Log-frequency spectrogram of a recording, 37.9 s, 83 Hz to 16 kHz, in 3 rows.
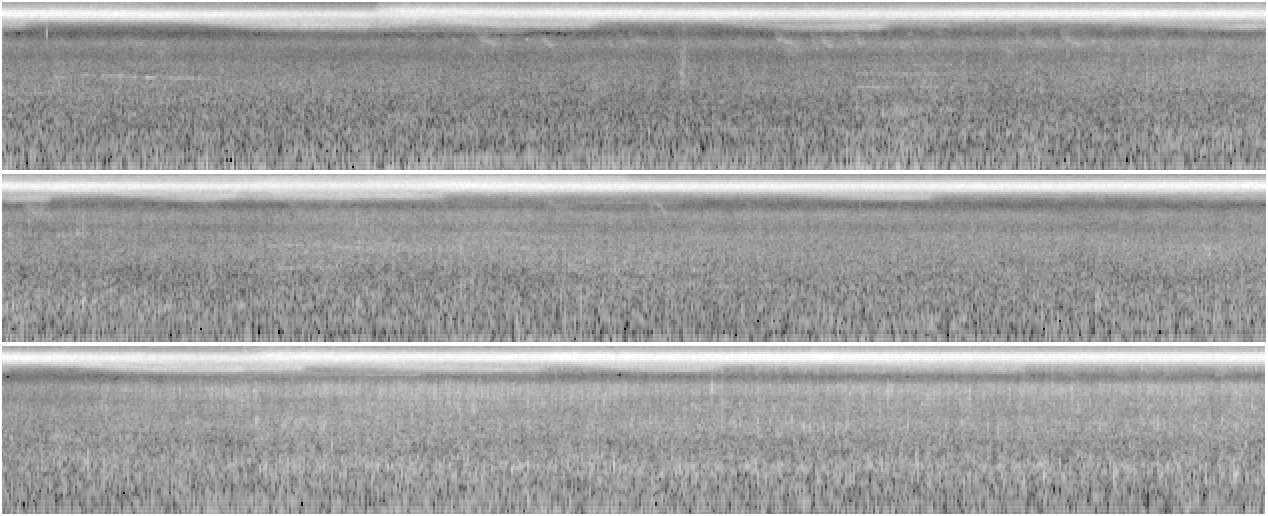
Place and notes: Ln., Zhonghe St., Shulin Dist. - Walking along the stream
Walking along the stream, Insects sounds, Bird calls, Dogs barking
Binaural recordings
Sony PCM D50 + Soundman OKM II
